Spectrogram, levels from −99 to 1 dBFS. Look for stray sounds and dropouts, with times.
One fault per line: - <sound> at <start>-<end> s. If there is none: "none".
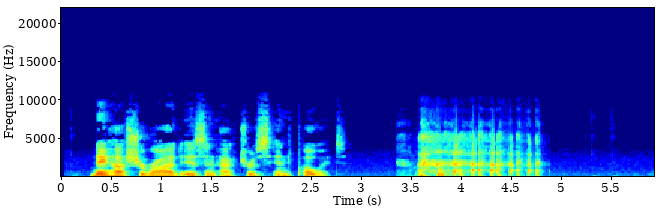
- laugh at 3.3-4.9 s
